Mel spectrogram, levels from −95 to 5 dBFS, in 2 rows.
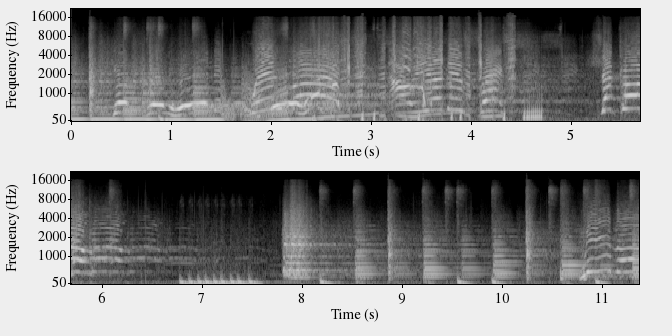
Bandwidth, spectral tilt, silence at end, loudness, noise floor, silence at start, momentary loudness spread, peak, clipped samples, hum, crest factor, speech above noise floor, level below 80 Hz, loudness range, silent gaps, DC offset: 16.5 kHz; -5 dB/octave; 0 s; -23 LUFS; -47 dBFS; 0 s; 15 LU; -8 dBFS; under 0.1%; none; 14 dB; 28 dB; -32 dBFS; 8 LU; none; under 0.1%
